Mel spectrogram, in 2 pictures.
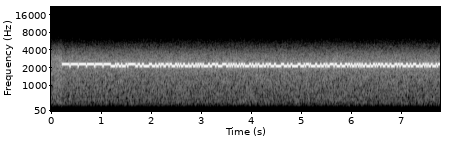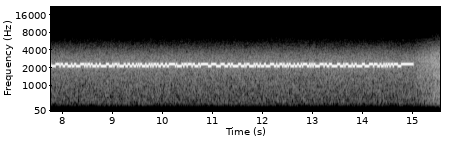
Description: RTTY (45.45 baud, 170 Hz shift), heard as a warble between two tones, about 2200 Hz centre. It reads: IT WAS RECORDED AT THE BANDS FINAL SHOW OF THEIR FIVE-MONTH OLD GROWTH TOUR.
